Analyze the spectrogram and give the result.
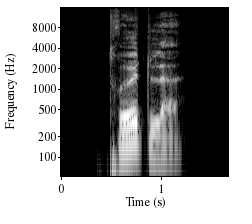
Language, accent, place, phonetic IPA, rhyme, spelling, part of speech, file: German, Germany, Berlin, [ˈtʁøːdlə], -øːdlə, trödle, verb, De-trödle.ogg
- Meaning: inflection of trödeln: 1. first-person singular present 2. first/third-person singular subjunctive I 3. singular imperative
